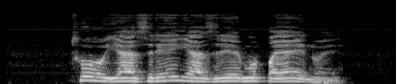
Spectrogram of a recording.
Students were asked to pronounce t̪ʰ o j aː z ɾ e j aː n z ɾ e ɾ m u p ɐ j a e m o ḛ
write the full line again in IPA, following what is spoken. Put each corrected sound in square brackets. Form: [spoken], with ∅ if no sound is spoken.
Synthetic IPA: t̪ʰ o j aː z ɾ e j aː [∅] z ɾ e [∅] m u p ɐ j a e [n] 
